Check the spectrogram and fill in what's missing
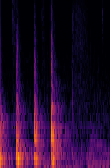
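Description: Three distinct dull knocks on body filler over a project car's panel, in an even rhythm, close up, followed by a softer thud; a solid, muffled tapping rather than a ringing one.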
